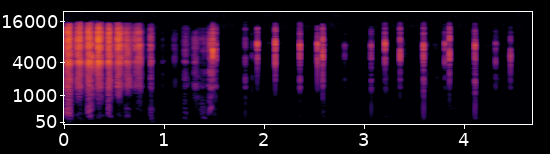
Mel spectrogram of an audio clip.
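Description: Long pointed nails scratch and tap the top and sides of a small black plastic wireless mini microphone with a hollow body. A quick run of dense, bright scratching gives way to sparse, sharp ticking clicks. Each click is brief and high with almost no ring.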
